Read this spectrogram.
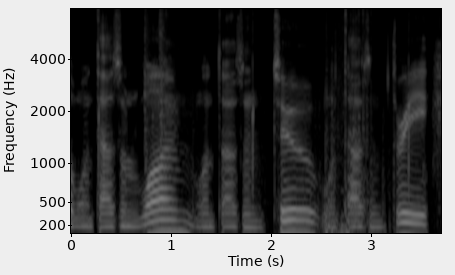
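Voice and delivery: imitating mom's slow count. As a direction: drag out each second. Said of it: "she counted slow".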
